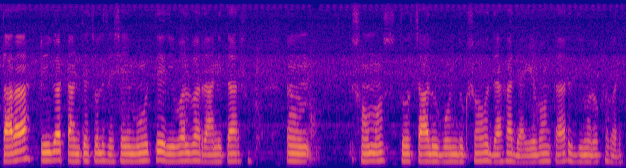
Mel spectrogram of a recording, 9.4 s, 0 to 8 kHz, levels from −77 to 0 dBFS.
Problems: constant background noise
